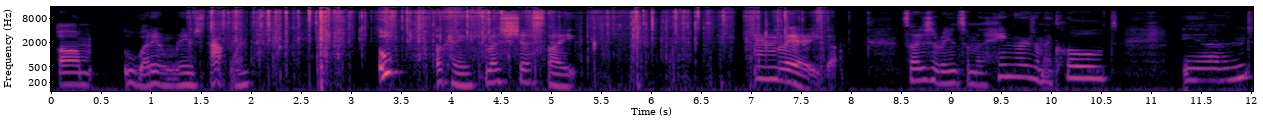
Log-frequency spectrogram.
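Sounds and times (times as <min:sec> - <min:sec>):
clothes rustling: 0:01.4 - 0:07.8.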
